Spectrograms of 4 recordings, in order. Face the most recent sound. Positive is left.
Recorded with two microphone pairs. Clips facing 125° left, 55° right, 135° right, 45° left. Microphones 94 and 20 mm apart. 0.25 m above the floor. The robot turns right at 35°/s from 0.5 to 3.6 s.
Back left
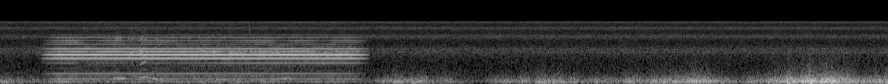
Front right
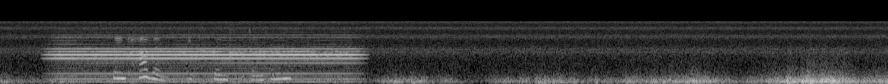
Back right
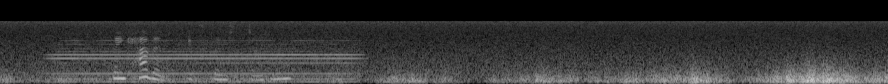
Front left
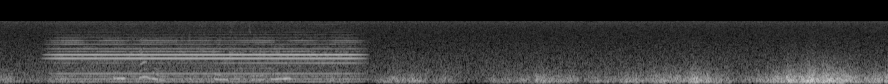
turn(degrees=-10)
